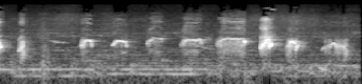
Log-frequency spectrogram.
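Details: Grey female Leonberger puppy whimpering: a string of short, nasal whines, some rising and some falling, repeated roughly every half second, with a faint low hum behind.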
